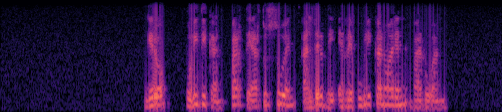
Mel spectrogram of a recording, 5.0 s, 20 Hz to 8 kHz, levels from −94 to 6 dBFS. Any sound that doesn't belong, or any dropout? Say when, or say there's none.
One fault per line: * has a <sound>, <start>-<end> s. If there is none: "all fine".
all fine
